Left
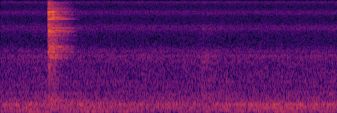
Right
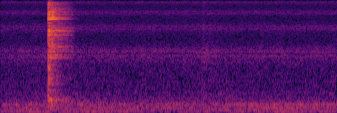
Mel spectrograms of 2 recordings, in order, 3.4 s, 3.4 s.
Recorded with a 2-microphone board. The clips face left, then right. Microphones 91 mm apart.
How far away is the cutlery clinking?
About 1.4 m.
